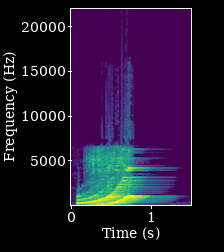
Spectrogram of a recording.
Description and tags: Sound Effect Magic
A little sound effect I did.
I used a Casio CT-470 keyboard to do the sound effect.
effect, magic, sfx, sound, wand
